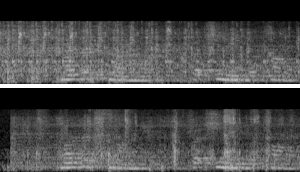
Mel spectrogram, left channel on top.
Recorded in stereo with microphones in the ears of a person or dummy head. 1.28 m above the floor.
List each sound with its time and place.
0.6 s a woman speaking: centre (ahead or behind), 2.5 m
